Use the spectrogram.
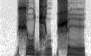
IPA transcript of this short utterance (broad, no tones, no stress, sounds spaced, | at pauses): ʃ o d͡ʑ u | ʂ ɪ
